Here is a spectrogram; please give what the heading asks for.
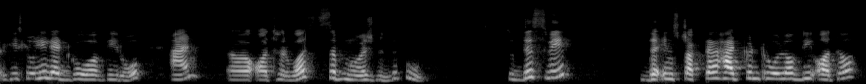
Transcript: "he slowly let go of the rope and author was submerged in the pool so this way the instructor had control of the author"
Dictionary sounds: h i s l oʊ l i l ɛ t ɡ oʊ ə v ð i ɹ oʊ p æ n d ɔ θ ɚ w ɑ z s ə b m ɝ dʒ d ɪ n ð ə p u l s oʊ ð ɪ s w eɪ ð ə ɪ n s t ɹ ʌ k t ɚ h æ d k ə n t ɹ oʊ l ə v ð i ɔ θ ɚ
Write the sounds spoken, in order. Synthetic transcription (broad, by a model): h i s l oʊ l i l ɛ t ɡ oʊ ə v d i ɹ oʊ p æ n d ɔ t ɚ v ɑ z s ə b m ɝ dʒ d ɪ n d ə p u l s oʊ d ɪ s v eɪ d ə ɪ n s t ɹ ʌ k t ɚ h æ d k ə n t ɹ oʊ l ə v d i ɔ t ɚ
